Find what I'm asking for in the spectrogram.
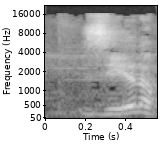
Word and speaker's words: Xena: Zina, a pronúncia correta é Zina. X é com o início de frase, em inglês é Z.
